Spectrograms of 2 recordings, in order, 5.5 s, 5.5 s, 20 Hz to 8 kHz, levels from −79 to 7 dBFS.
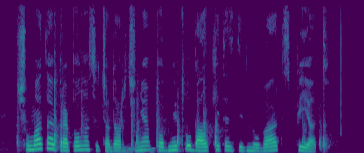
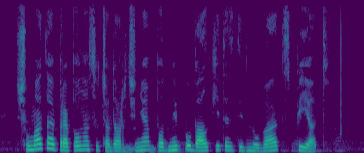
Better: second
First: noise reduction (classical method spectral subtraction)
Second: none

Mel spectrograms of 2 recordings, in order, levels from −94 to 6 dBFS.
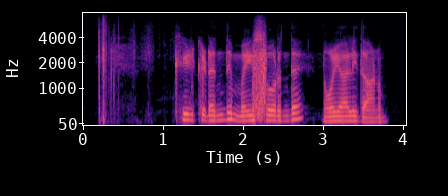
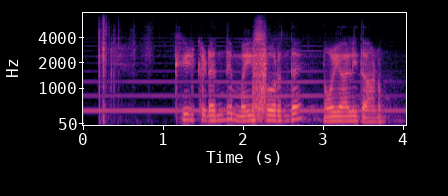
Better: first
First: none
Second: background sound (Wind instrument, woodwind instrument); 15 dB below the speech // room echo; dies away in 0.5 s

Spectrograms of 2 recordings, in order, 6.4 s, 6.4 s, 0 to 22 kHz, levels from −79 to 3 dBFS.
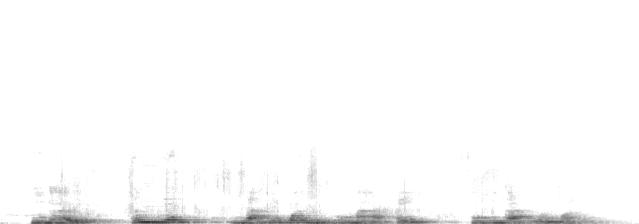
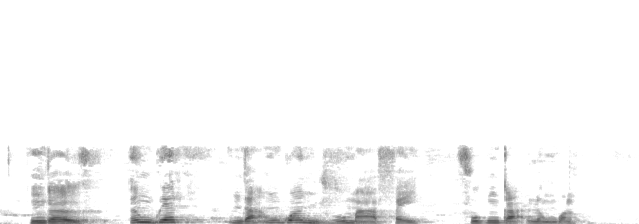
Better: second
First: noise reduction (neural separator model SepFormer DNS4)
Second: none

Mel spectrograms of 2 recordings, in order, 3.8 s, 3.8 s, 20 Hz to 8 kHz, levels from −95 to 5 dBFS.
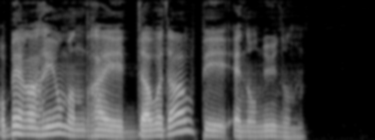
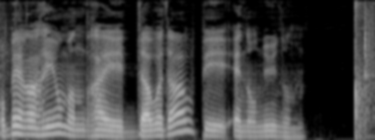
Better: first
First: none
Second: background sound (Shatter); 13 dB below the speech

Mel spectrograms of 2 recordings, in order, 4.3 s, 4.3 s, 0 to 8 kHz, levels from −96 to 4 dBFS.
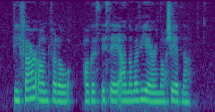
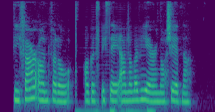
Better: first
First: none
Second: noise reduction (neural mask model DeepFilterNet 3)

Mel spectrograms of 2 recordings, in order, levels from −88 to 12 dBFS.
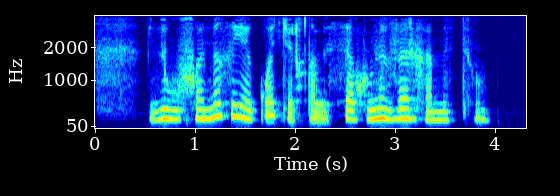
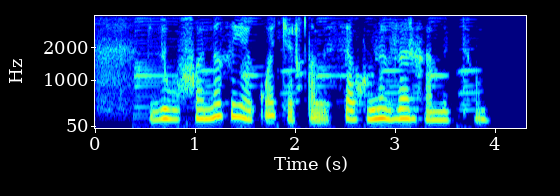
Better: first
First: none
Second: noise reduction (classical method spectral subtraction)

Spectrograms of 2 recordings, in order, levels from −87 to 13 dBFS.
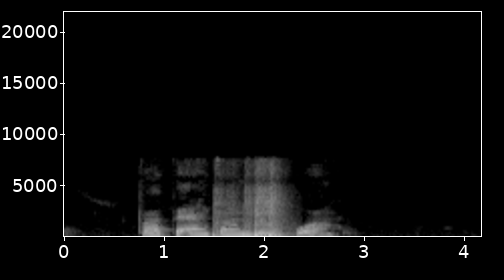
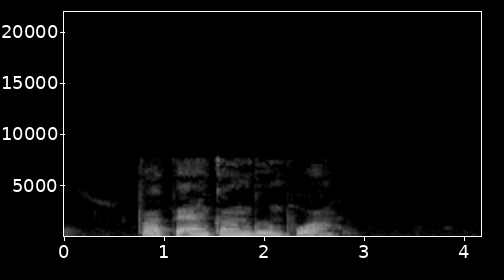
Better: second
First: background sound (Snare drum); 2 dB above the speech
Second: none

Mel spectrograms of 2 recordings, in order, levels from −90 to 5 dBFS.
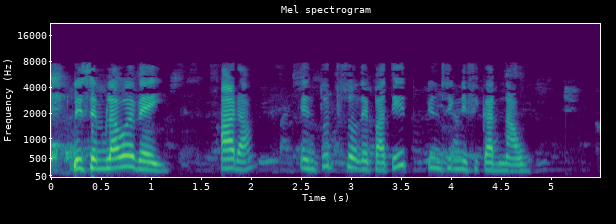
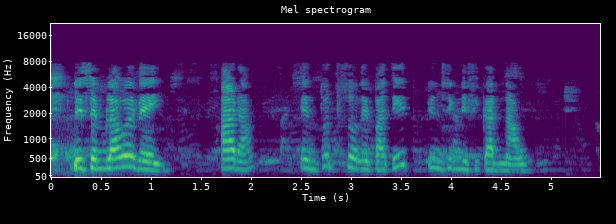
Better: first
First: none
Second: room echo; dies away in 0.2 s

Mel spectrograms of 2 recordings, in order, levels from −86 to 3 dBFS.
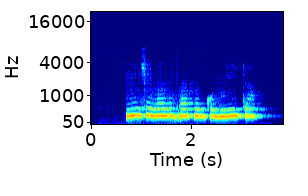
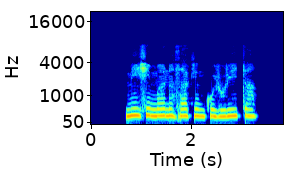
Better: second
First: noise reduction (neural separator model SepFormer DNS4)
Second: none

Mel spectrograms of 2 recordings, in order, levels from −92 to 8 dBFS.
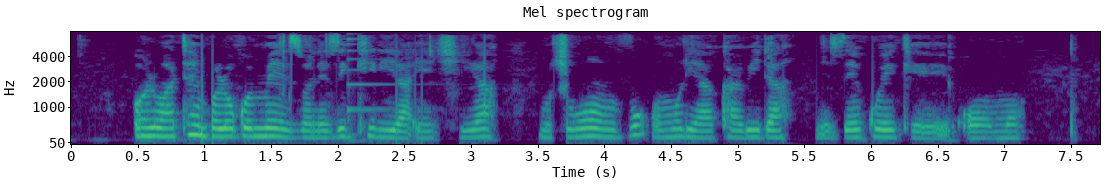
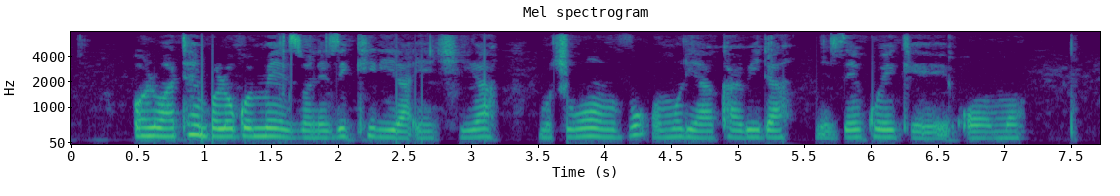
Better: second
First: background sound (Acoustic guitar); 19 dB below the speech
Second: none

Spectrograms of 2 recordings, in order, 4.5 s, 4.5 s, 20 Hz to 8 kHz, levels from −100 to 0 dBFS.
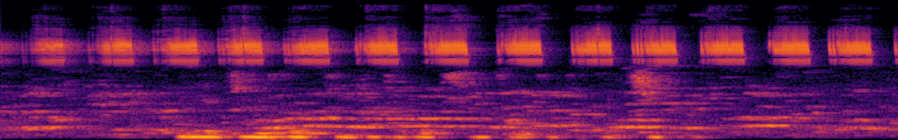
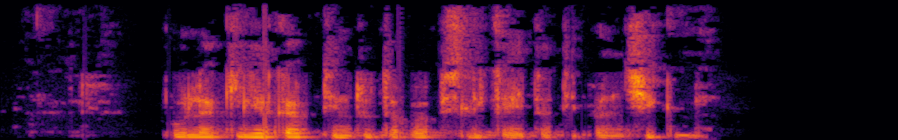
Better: second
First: noise reduction (classical method WPE with log-MMSE)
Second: none

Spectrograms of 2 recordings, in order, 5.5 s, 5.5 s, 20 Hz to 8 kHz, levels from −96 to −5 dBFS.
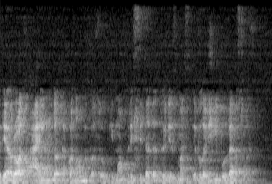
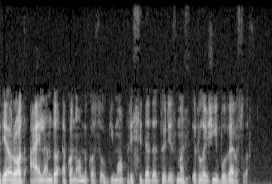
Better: second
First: background sound (Wind instrument, woodwind instrument); 13 dB below the speech // room echo; dies away in 0.9 s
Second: none

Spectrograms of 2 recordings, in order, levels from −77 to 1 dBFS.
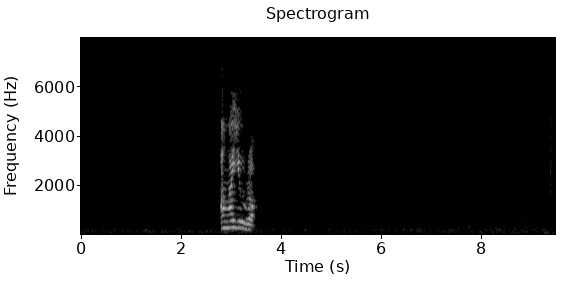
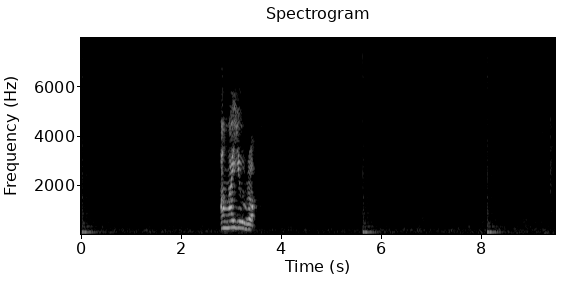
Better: first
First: none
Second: background sound (Thump, thud); 15 dB below the speech

